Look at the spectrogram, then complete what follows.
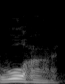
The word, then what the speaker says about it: Wuhan: It's actually pronounced Wuhan. Only because of my study of Mandarin Chinese for a year's work back then, but it's actually pronounced Wuhan, not Wuhan.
